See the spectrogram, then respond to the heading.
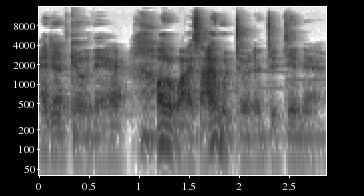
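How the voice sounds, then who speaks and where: This put-on character voice moves along at a fairly quick pace. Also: man, very deep, low pitch for a man. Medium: actual play. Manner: ponderous, humming "hmm".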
